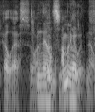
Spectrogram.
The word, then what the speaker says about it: Nehls: It's Nehls.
